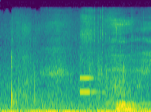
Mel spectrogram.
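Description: A single short phone keypad beep, the two-note dual tone of a DTMF key press, about a second in. A short low voice sound, like a breath or grunt, follows near the end.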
